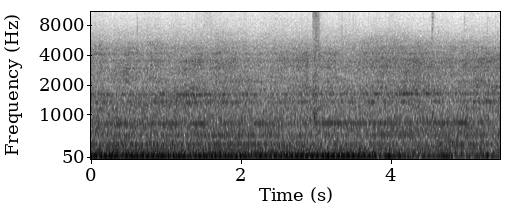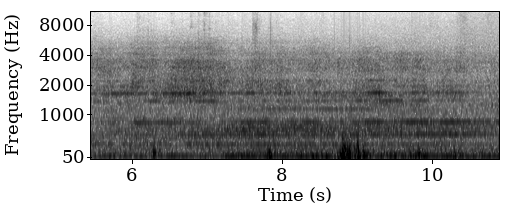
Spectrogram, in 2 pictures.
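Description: Steady low drone of a Metrolink train's diesel locomotive engine as the train approaches from a distance, with several steady pitched tones over the rumble. A few low thumps near the end.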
